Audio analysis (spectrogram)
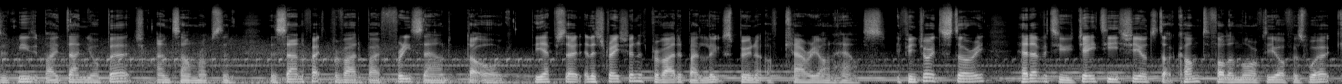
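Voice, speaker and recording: Low-voiced man over loud music. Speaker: podcast host reading end credits. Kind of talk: scripted podcast outro.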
